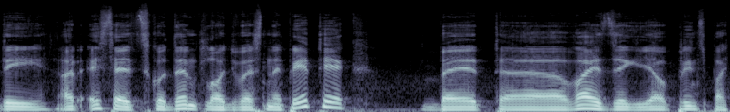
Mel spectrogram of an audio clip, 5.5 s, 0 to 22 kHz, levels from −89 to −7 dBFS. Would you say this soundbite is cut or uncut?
uncut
